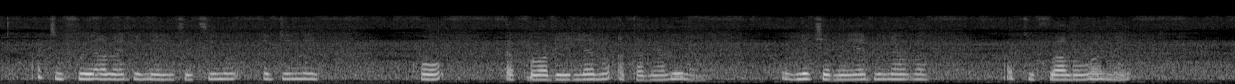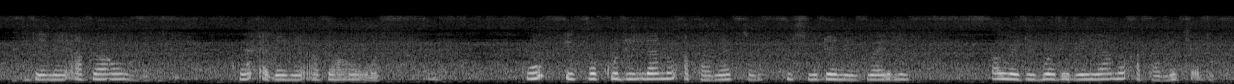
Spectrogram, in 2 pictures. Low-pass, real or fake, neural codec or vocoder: 9.9 kHz; fake; vocoder, 22.05 kHz, 80 mel bands, Vocos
